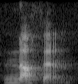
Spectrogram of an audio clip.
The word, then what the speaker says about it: nothing: And notice how I dropped that G sound at the end of nothing and I said nothing, for nothing, for nothing. This isn't a requirement. I could say for nothing, and I commonly do. I use both equally, for nothing, for nothing.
